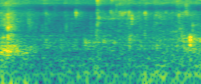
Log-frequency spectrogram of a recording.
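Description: Near silence, with a faint trickle of warm water being poured into a pan of simmering rice.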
